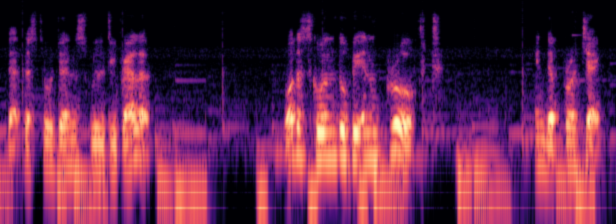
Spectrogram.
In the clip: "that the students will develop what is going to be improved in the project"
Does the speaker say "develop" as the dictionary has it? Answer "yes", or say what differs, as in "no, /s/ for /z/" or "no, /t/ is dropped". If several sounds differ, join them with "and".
yes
